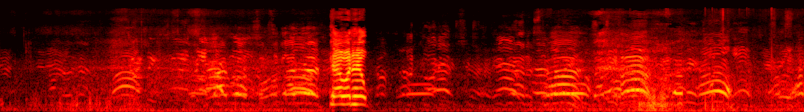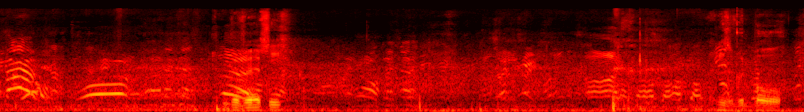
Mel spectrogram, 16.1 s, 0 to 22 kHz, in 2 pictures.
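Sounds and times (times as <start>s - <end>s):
open-air background noise: 0.0s - 16.0s
people shouting calls: 1.1s - 10.4s.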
